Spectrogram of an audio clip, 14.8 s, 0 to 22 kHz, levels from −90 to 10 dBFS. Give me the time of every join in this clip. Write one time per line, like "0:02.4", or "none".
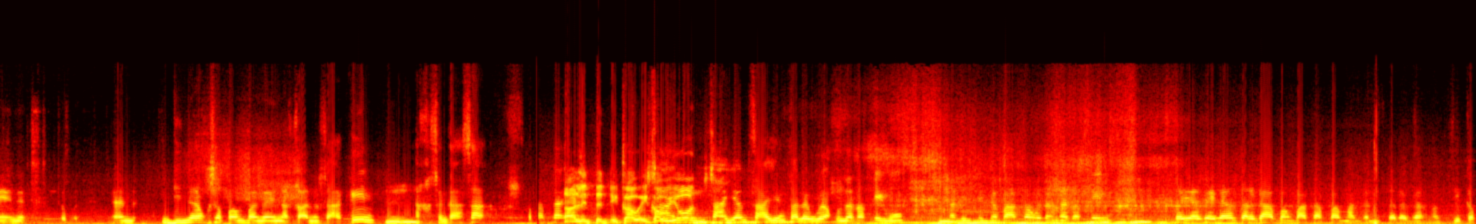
0:05.5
